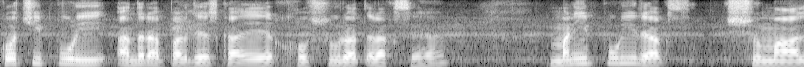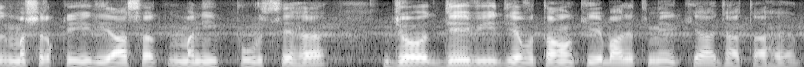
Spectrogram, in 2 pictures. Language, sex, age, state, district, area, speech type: Urdu, male, 30-45, Bihar, Madhubani, rural, spontaneous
